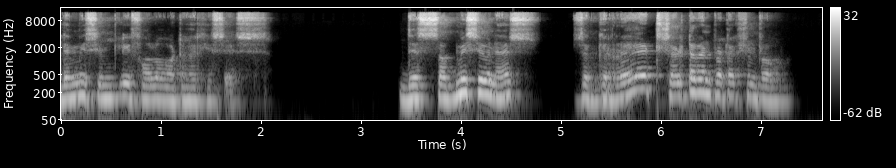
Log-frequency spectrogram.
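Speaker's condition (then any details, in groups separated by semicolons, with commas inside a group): No condition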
